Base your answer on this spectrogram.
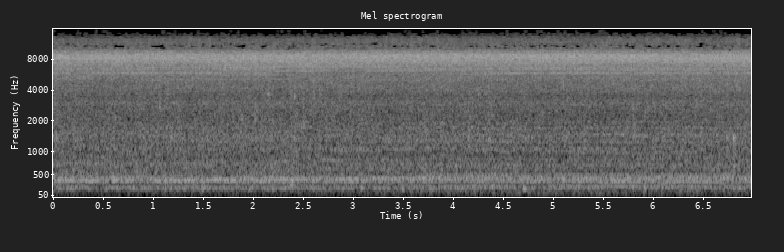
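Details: On a hot day Japanese honey bees keep up their fanning behaviour, giving a constant low hum layered under a bright, hissing wash of wingbeat noise that never pauses or changes in volume.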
